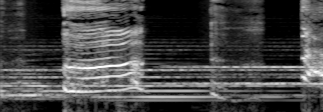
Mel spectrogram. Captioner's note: pained cry; pained groan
